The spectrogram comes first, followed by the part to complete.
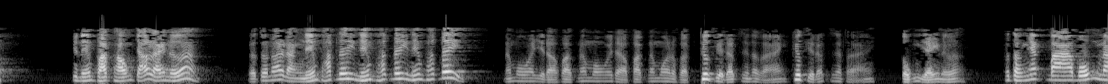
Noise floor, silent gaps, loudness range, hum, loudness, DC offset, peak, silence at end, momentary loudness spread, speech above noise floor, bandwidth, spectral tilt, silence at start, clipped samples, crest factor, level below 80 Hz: -60 dBFS; none; 7 LU; none; -15 LUFS; under 0.1%; 0 dBFS; 0 s; 17 LU; 44 dB; 11 kHz; -6.5 dB/octave; 0 s; under 0.1%; 16 dB; -52 dBFS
